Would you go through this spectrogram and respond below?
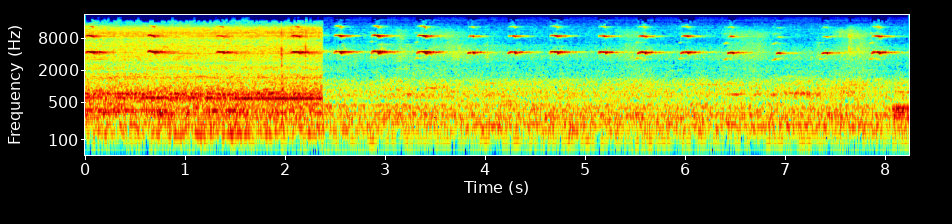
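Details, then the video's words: Rapid squeaky chatter from a squirrel, quick high chirps repeating more than twice a second, first over a rumbling noisy background that suddenly drops away to quieter hiss. "Squirrel Sounds Squirrel Chatter Squirrel Noise making Sound"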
